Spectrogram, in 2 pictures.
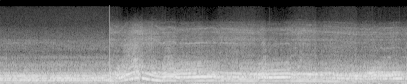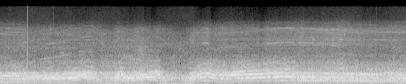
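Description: Honda inline-four motorcycle engine, steady at first, then ridden: the revs climb and drop again several times as it pulls away and changes gear. It is running on carburetors the mechanic has just repaired, after the bike would no longer hold its idle.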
